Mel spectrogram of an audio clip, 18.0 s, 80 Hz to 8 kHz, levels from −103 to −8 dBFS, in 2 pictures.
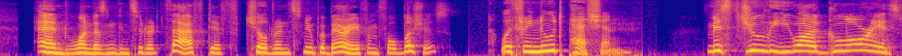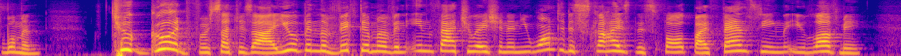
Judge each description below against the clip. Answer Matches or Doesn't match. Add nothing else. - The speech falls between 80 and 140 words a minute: Doesn't match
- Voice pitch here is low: Doesn't match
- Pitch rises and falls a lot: Doesn't match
